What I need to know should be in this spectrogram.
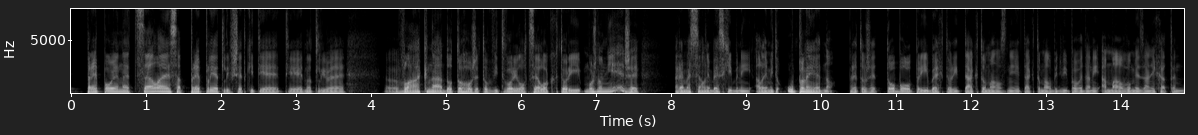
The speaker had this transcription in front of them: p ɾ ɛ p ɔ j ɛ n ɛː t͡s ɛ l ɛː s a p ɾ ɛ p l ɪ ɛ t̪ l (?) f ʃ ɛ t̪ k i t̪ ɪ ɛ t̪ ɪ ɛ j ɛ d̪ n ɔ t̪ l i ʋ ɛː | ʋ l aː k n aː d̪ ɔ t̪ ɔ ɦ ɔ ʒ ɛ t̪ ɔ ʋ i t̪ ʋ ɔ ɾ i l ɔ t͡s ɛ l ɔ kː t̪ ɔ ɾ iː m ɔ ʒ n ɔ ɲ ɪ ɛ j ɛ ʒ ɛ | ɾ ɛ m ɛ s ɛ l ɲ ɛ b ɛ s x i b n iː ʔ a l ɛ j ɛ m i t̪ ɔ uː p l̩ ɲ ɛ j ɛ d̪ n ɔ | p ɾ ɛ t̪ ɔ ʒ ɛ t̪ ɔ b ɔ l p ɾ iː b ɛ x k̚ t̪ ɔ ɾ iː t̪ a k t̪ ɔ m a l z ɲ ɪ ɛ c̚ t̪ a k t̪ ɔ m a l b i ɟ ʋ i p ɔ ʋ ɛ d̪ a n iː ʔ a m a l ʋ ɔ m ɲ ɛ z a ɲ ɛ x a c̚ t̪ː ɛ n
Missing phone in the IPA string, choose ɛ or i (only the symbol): i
